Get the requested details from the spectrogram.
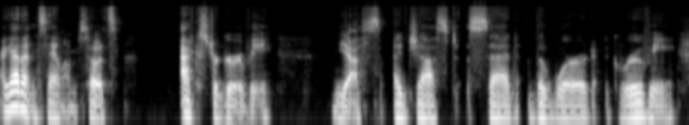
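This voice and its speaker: Her pitch very deep and low, a woman speaks very slowly in an upbeat tone with lively intonation, the sound dry and close with no echo. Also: very clean recording, silent background. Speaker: ghost story reader. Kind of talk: casual livestream talk.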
